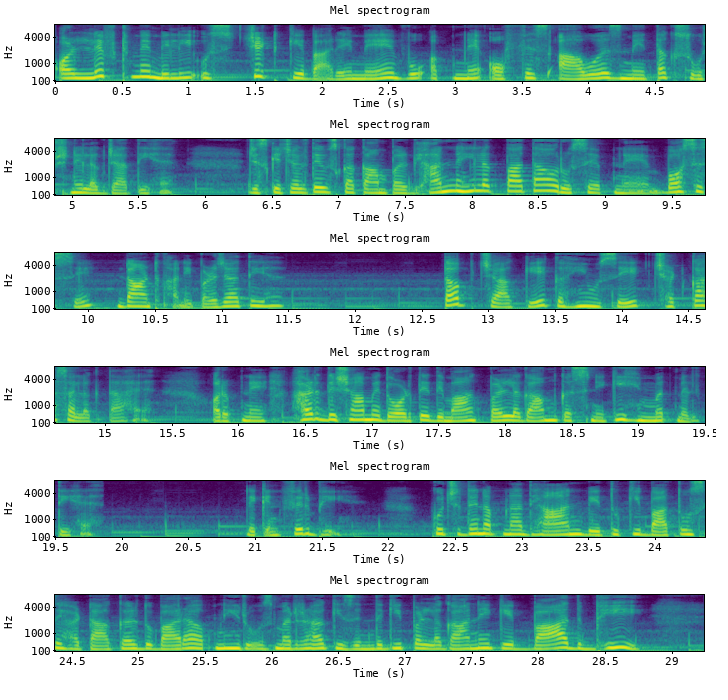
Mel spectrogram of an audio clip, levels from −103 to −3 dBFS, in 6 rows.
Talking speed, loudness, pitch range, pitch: 170 wpm, -16 LUFS, 190-230 Hz, 210 Hz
